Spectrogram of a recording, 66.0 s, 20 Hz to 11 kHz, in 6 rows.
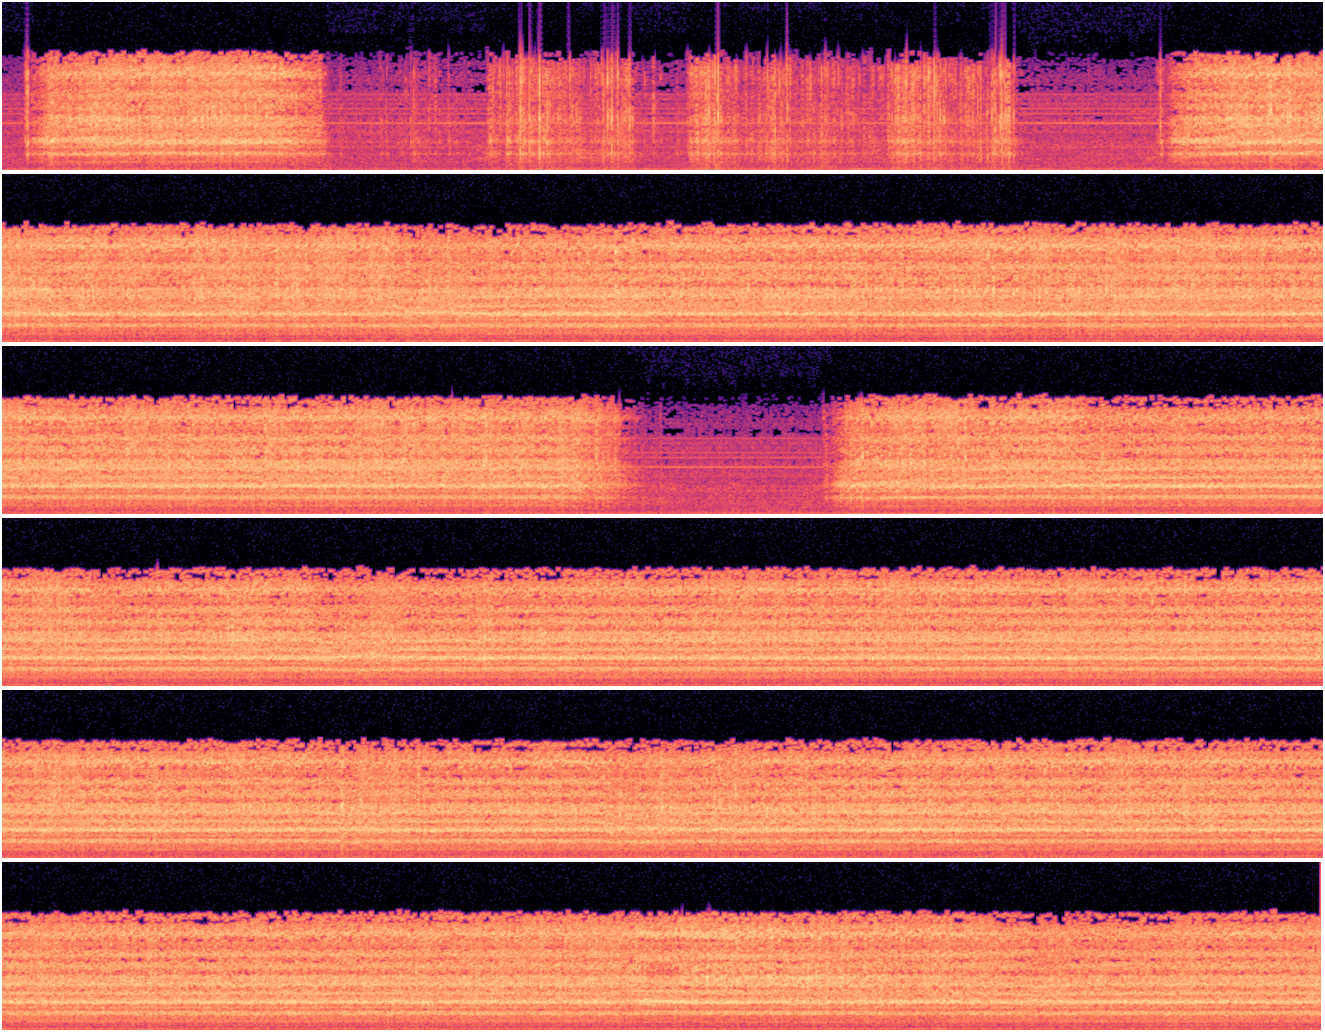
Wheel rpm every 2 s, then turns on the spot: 110, 50, 20, 20, 10, 140, 160, 160, 160, 160, 160, 160, 160, 80, 50, 160, 160, 160, 160, 160, 160, 160, 160, 160, 160, 160, 160, 160, 160, 160, 160, 160, 160.
2-8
